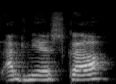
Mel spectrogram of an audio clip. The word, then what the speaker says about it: Agnieszka: So it's pronounced Agnieszka, Okay.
